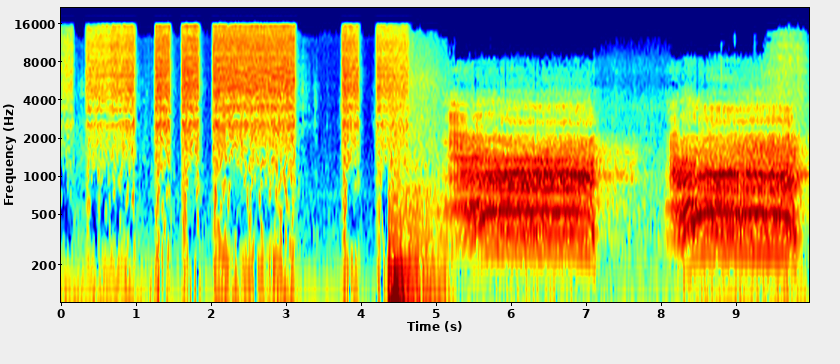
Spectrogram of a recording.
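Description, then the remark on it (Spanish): A few sharp hissing bursts, like spray, give way to a bull's deep mooing: two long, loud, drawn-out bellows with a short pause between them. “Y ahora estamos escuchando un toro, porque es hora de tomar esto, al toro por los cuernos, como se suele decir, y seguir con nuestra historia sonora.”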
